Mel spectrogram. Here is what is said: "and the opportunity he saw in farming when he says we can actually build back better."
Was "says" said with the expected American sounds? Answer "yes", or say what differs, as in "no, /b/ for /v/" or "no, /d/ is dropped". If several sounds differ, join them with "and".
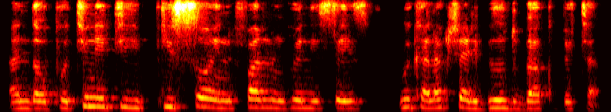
yes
